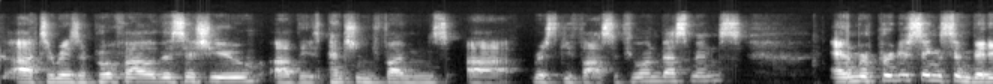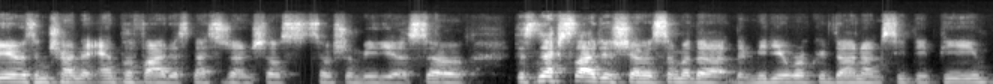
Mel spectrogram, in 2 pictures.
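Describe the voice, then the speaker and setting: A man's voice: medium pitch, fairly quick. A man giving a casual webinar slide presentation as a campaigner, explaining loosely with plenty of fillers over a video call.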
